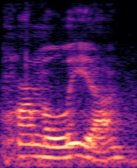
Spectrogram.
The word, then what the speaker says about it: Parmelia: Abram, and I got to look at his wife's name to make sure I say it right, Parmelia.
